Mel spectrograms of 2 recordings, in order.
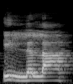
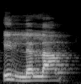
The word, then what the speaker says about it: ইল্লাল্লাহ: অনেক মানুষ জিকির করে লা ইলাহা ইল্লাল্লাহ, লা ইলাহা ইল্লাল্লাহ, মারাত্মক গুনাহ হবে। লা ইলাহা বলতে কিচ্ছু নাই আরবিতে, ইল্লাল্লাহ হবে না, ইল্লাল্লাহ।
